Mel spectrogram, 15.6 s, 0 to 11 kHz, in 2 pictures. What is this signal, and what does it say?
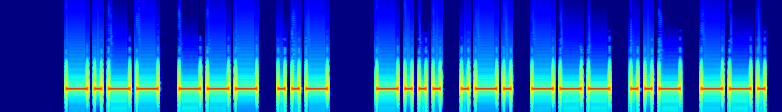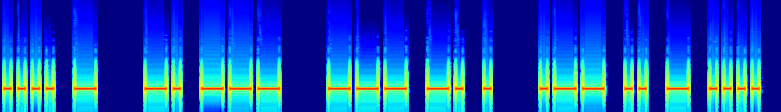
Morse code, heard as a keyed tone, about 17 wpm, 700 Hz. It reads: YOU BROUGHT NO ONE WITH
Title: Sentences from Top 500 Words 17wpm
